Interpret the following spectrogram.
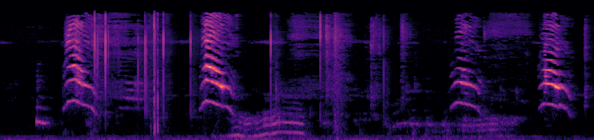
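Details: Mother cat with her newborn kitten indoors: high, arched mews that rise then fall, heard in pairs with long gaps, and softer, lower wavering calls between them.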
